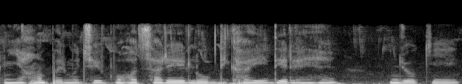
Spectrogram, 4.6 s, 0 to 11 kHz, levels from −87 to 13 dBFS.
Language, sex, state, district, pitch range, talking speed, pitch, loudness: Hindi, female, Himachal Pradesh, Shimla, 210-220 Hz, 155 wpm, 210 Hz, -13 LUFS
